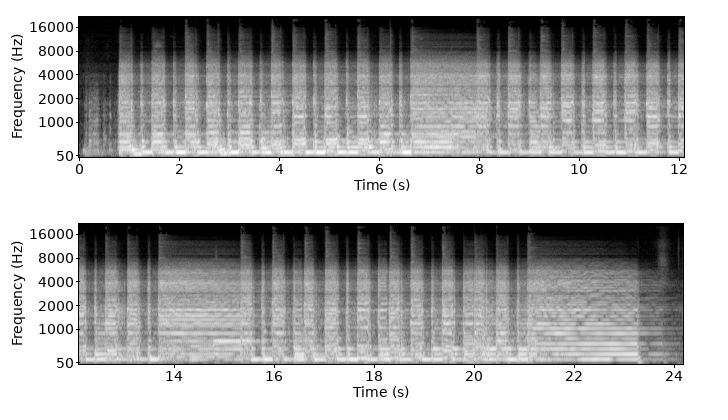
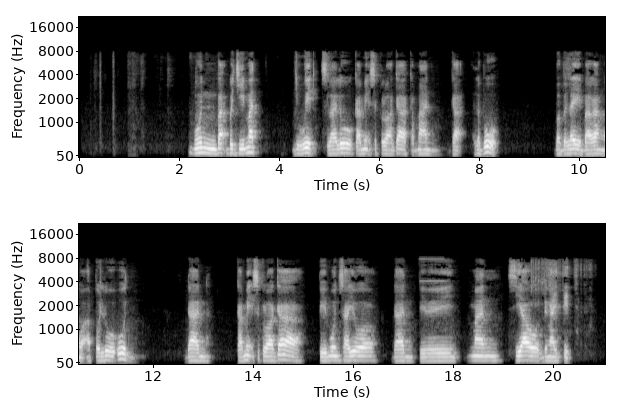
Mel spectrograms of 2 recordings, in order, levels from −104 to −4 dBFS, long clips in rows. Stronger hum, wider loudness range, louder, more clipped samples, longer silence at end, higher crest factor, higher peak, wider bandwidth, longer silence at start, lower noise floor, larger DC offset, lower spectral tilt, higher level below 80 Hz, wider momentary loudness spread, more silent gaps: neither; about the same, 3 LU vs 4 LU; first, -14 LUFS vs -17 LUFS; neither; second, 0.4 s vs 0.7 s; about the same, 14 dB vs 16 dB; about the same, 0 dBFS vs -2 dBFS; about the same, 7.6 kHz vs 8.2 kHz; second, 0.1 s vs 2.2 s; second, -39 dBFS vs -88 dBFS; neither; about the same, -6.5 dB/octave vs -6.5 dB/octave; about the same, -52 dBFS vs -56 dBFS; second, 5 LU vs 13 LU; neither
